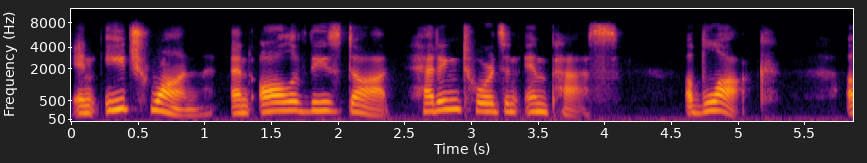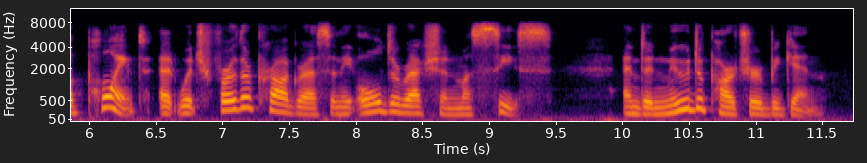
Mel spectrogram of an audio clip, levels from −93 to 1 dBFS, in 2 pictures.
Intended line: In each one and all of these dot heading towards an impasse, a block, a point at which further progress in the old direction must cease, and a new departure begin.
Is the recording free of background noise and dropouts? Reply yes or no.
yes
